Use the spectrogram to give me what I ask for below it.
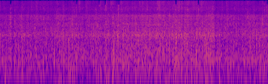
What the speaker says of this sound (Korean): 지금 이 소리는 빗소리입니다. 완전히 폭우가 지금 쏟아지고 있습니다.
